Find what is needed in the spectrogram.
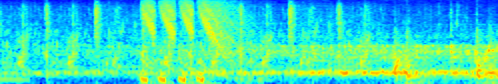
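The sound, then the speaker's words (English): Water jet streams in a video game level give a loud, steady gushing hiss with rapid pulsing surges, alongside sustained tones throughout. “I like the jet streams, but they make the level so freaking hard.”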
